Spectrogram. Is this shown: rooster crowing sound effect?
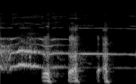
yes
